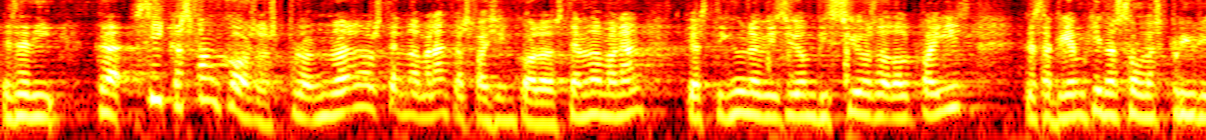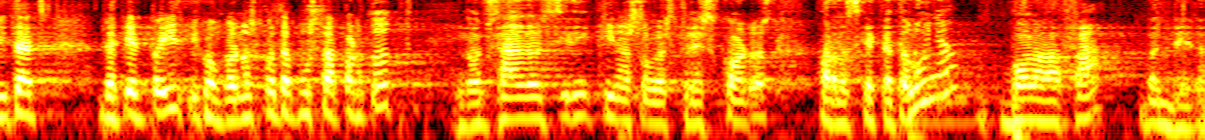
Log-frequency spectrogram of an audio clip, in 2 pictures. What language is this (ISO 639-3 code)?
cat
